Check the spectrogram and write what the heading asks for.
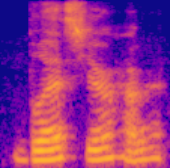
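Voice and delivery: put-on soft, slow old Southern lady. Shown as a demonstration. Showing how an old lady from the South says it, soft and slow. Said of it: "they say it in a specific way".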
